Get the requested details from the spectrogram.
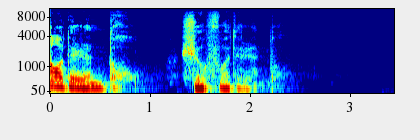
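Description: An elderly man speaks calmly through a clip-on microphone, then falls silent.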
